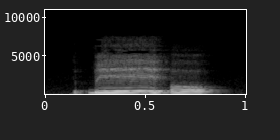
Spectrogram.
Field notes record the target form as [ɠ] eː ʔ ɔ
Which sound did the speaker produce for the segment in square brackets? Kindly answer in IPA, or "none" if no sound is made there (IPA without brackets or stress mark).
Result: ɓ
